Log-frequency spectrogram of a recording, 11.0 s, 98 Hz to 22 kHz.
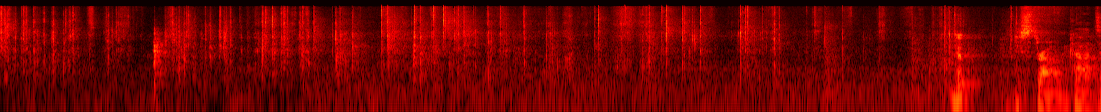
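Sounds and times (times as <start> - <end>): trading cards clicking and snapping: 0.0 - 8.5.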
